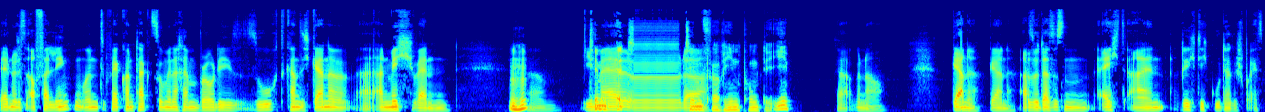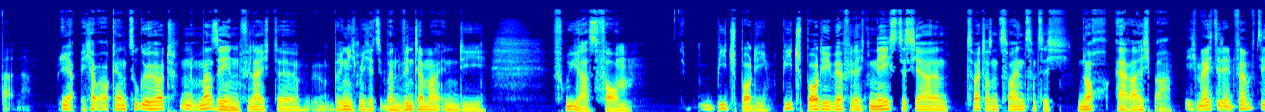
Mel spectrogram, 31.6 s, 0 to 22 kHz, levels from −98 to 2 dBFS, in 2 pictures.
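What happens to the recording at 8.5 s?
At 8.5 s a system hang loop is just ending. From 7.93 to 8.49 s one 11.6 ms slice of speech repeats 48 times, which fits a 512-sample buffer, making a steady 86 Hz buzz rather than a stutter or dropout. Almost nothing is lost.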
